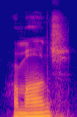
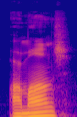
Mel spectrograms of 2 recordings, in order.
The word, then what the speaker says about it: Hermann: her name right wrong hormones i don't think you pronounce the h armand that sounds better oh she's french hormones my name is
